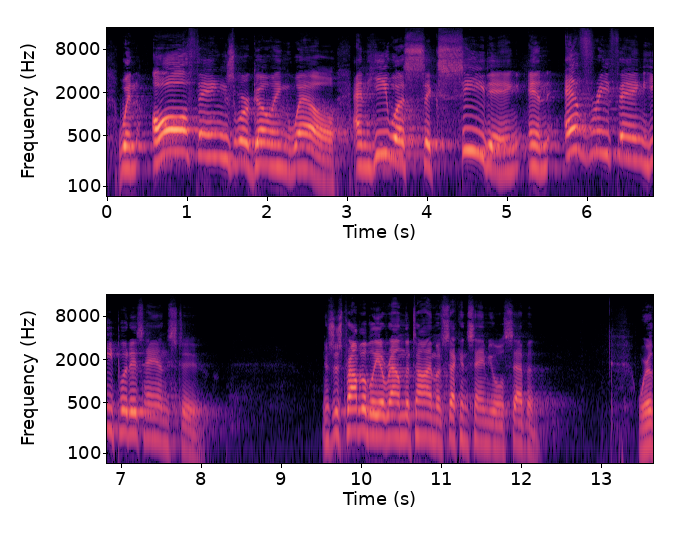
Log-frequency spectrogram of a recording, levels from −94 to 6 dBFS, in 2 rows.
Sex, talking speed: male, 125 wpm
